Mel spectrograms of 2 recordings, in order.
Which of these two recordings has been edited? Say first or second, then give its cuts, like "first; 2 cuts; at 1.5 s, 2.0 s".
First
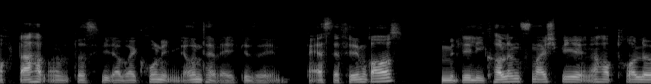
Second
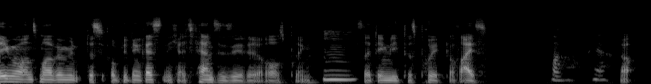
first; 3 cuts; at 3.1 s, 4.4 s, 5.3 s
